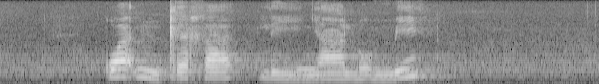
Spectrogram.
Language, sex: Tswana, female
